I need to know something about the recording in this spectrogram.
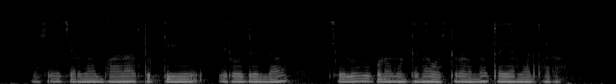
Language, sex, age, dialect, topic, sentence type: Kannada, male, 41-45, Dharwad Kannada, agriculture, statement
